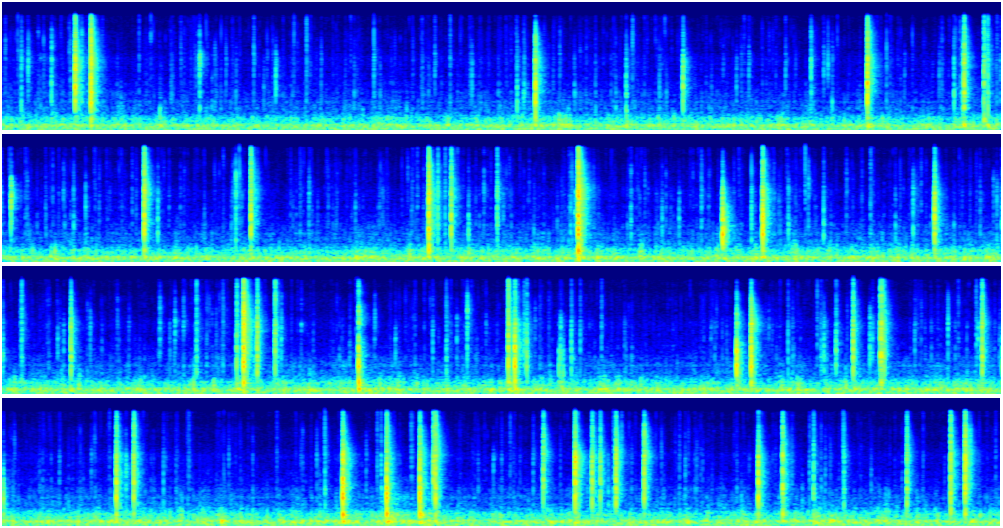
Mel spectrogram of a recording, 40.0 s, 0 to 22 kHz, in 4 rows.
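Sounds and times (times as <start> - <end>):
wood fire crackling: 0.0 - 39.9
logs popping: 15.6 - 18.2, 21.6 - 22.8, 24.4 - 26.0, 27.1 - 30.2, 31.0 - 31.7.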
